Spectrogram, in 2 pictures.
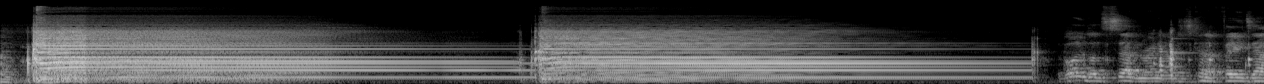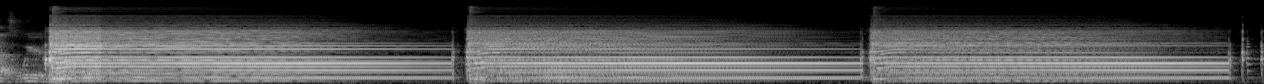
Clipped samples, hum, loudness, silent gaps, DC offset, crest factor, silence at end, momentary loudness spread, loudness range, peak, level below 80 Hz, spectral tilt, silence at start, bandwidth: under 0.1%; none; -16 LUFS; none; under 0.1%; 16 dB; 0 s; 14 LU; 9 LU; 0 dBFS; -56 dBFS; -3.5 dB/octave; 0 s; 16 kHz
